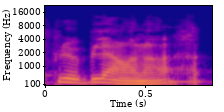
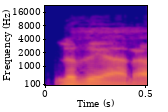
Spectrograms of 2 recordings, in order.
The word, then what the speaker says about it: Ljubljana: How do you pronounce the university's name properly? Sorry. – It's the University of Ljubljana. – Ljubljana.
